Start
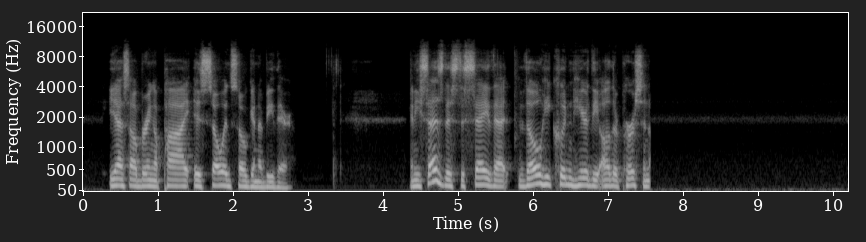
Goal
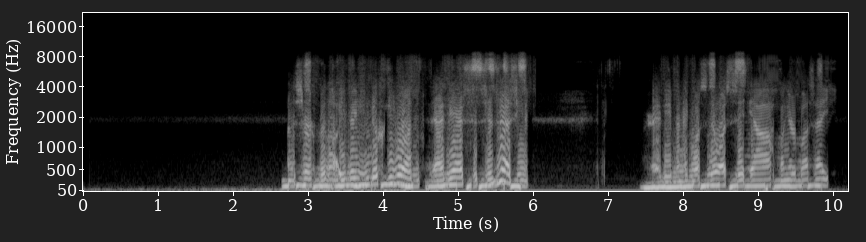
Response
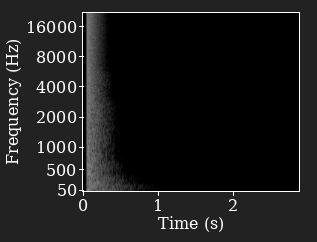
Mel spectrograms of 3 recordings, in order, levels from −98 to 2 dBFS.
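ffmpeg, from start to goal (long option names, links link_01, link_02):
-filter_complex "[0:a]areverse,aemphasis=mode=reproduction:type=bsi,dynaudnorm=framelen=540:gausssize=7:maxgain=12.5dB,aresample=16000,volume=13.5dB,asoftclip=hard,volume=-13.5dB,aresample=44100,acrossover=split=190|4500[link_01][link_02][link_03];[link_02]adelay=80[link_04];[link_03]adelay=190[link_05];[link_01][link_04][link_05]amix=inputs=3:normalize=0,volume=-7.5dB"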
